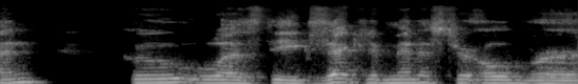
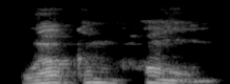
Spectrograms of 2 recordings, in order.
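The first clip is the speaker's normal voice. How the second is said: softer and slow, full of emotion; moved, hushed welcome; 3 semitones lower, 5 dB quieter, slower than usual. Retold or imitated. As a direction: let the words sink in slowly. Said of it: "First time in my life I'd ever been told".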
